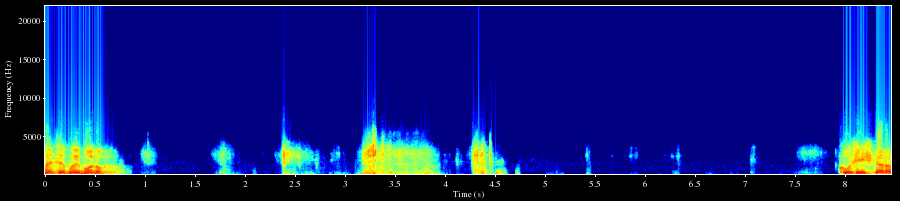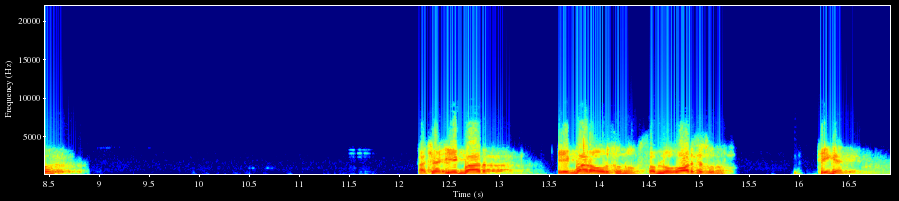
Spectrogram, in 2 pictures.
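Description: A middle-aged man speaks calmly and close to a microphone, in bursts with pauses.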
